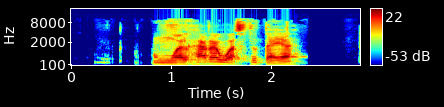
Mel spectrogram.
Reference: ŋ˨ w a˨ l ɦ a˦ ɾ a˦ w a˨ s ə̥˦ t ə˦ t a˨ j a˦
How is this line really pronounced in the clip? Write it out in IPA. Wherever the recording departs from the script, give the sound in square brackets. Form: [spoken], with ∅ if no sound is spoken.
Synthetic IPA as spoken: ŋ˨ w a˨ l ɦ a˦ ɾ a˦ w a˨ s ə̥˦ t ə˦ t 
